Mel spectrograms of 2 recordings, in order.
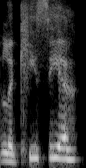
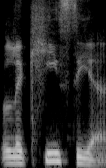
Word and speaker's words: Lakeisha: hear your sexy voice, are we saying it right? Is it Lakeisha? Yes, I screamed when you said it the first time. I was I like, remember. All right, so it is in fact Lakeisha.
